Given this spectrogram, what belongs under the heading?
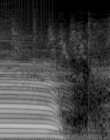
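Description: A young calf, one of last year's calves on a farm, lets out a single loud, close moo with a rich harmonic tone that fades after about half a second into quiet background.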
